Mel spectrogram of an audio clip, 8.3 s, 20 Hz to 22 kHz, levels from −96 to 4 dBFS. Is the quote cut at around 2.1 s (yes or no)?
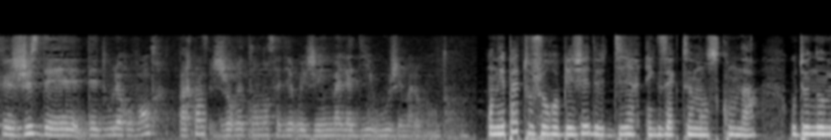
yes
